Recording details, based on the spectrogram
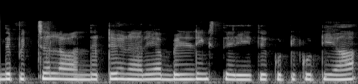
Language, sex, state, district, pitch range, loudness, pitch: Tamil, female, Tamil Nadu, Nilgiris, 230-245 Hz, -14 LUFS, 235 Hz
